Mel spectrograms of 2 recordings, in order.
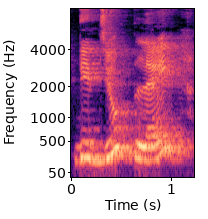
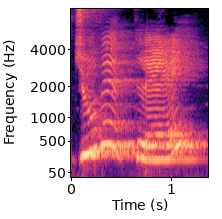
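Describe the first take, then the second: First: "Did you play?" slow, with a rise on "play"; correct question. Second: "You did play" said slowly as a statement; slow, flat statement order; wrong word order. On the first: Teacher modelling the right question, slow rising. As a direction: ask it slowly, auxiliary first. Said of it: "You have to tell, tell in English". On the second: Teacher showing the wrong question form, slowly. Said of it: "I don't going to say". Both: Shown as a demonstration.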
